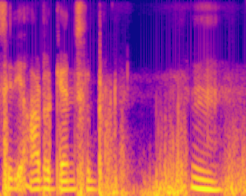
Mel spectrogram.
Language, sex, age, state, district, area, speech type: Tamil, male, 18-30, Tamil Nadu, Namakkal, rural, spontaneous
